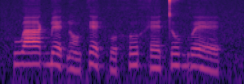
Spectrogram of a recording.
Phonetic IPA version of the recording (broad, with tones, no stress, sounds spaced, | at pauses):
w aː˦ ɡ͡b ɛ˦˨ ɗ ɔ̃˨ k ɛ˦˨ k o˨ h o˦ h ɛ˧ t o˦ ɡʷ ɛ˦˨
